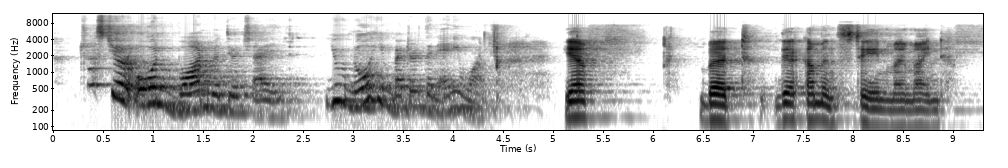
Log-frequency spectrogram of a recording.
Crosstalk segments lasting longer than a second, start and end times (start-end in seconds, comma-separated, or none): none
